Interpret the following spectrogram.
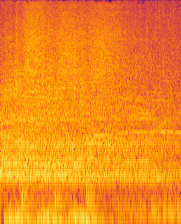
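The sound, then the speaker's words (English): A large concert crowd screams and cheers at a live show when called on from the stage, a sustained, loud roar of yells and whoops, dense and continuous for a couple of seconds with no clear talking. “Let me hear you motherfuckers scream”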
